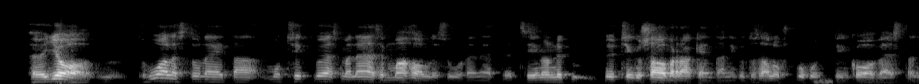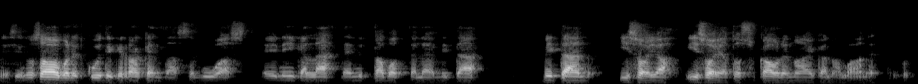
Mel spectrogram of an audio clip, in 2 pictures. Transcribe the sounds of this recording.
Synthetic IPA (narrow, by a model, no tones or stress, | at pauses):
øjoː | huɑlest̪uneit̪ɑmut̪sit̪myæsmænæːnsemmɑholːisuːdenet̪et̪siːnonnyt̪ | nyt̪niːŋkusɑumɑrɑkent̪ɑniːŋkut̪osɑlukspuhut̪ːiːŋkoːʋeːst̪ɑ̰nḭsḭːnonsɑumɑnyt̪kuit̪eŋkirrɑkent̪ɑːsseʋuɑst̪einiːŋkællæht̪eːnnyt̪t̪ɑʋot̪ːeleːmit̪æː | mit̪æːn | isojɑisojɑt̪osːkɑudenɑikɑnɑ̰ʋɑ̰ːnḛt̪ːænu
